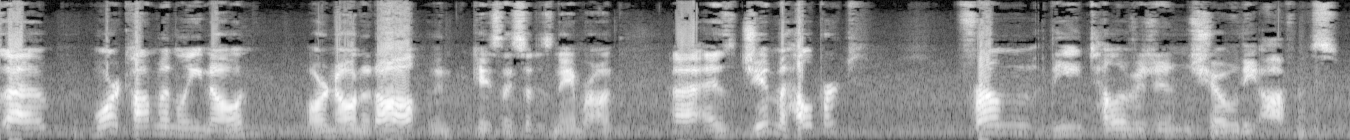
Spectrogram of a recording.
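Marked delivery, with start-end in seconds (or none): none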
